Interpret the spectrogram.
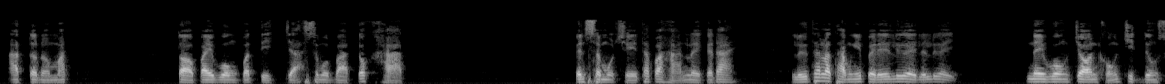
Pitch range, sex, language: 105-140 Hz, male, Thai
